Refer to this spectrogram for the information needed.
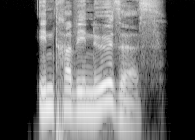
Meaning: strong/mixed nominative/accusative neuter singular of intravenös
- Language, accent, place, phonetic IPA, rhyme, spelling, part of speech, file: German, Germany, Berlin, [ɪntʁaveˈnøːzəs], -øːzəs, intravenöses, adjective, De-intravenöses.ogg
